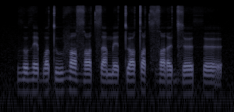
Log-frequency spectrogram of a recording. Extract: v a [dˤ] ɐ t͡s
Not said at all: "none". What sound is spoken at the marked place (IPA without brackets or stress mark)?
zˤ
